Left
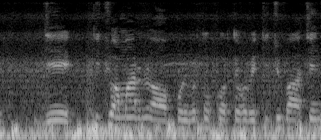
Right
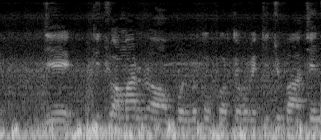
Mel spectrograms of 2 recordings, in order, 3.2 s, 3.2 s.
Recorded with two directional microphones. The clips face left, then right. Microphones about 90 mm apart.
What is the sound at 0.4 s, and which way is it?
Speech, 25° left (ahead or behind).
